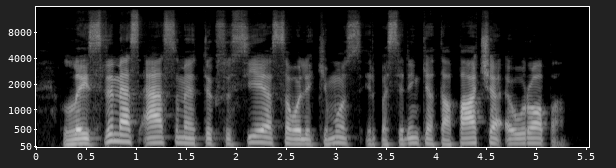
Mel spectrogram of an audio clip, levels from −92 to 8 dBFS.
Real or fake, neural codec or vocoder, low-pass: real; none; 14.4 kHz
